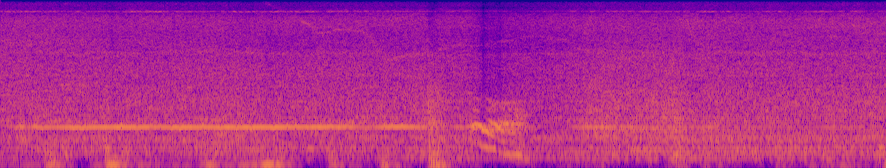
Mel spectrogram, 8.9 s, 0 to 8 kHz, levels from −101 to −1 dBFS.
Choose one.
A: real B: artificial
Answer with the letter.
B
